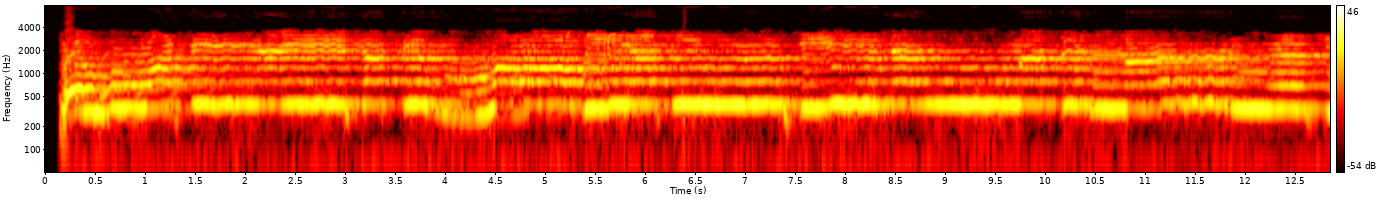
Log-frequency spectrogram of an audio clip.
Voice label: تلاوت آیات سوره مبارکه الحاقة; آیات 21 تا 24

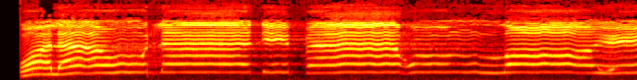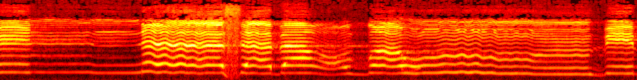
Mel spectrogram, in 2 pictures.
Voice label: تلاوت زیبای آیه 40 سوره حج; متولی عبدالعال

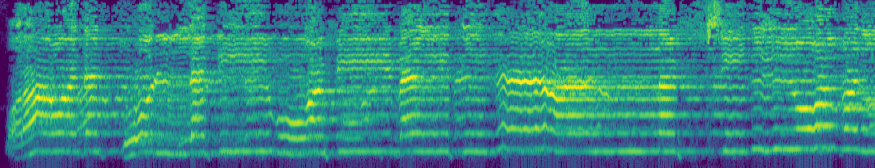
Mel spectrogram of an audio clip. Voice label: تلاوت زیبای آیه 23 سوره یوسف; استاد عبدالباسط

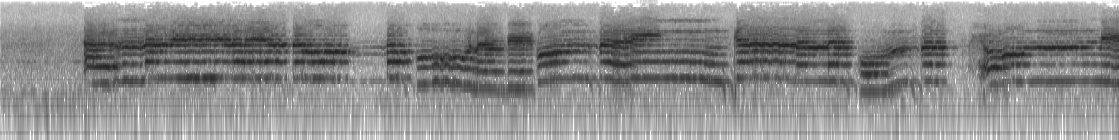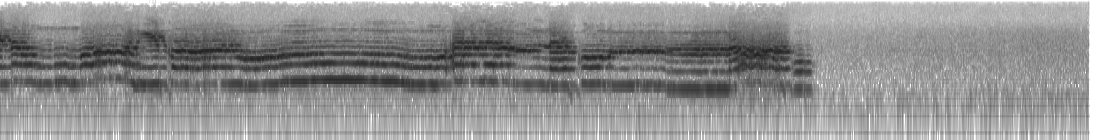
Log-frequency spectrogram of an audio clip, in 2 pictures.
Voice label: فرازی زیبا از سوره نسا; آیه 141; استاد منشاوی

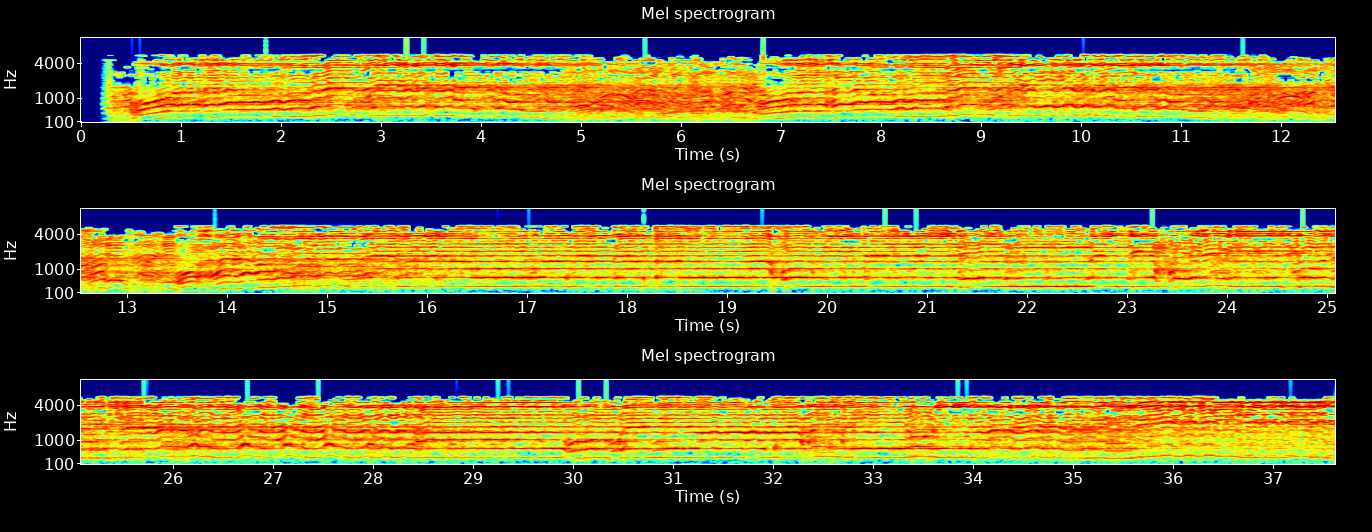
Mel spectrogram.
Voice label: تلاوت آیه 74 سوره مبارکه زمر; انور شحات انور

